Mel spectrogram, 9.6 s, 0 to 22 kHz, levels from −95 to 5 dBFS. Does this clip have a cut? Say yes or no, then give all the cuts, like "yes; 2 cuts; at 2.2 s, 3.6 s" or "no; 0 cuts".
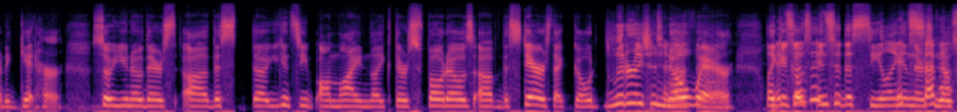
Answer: yes; 1 cut; at 2.5 s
